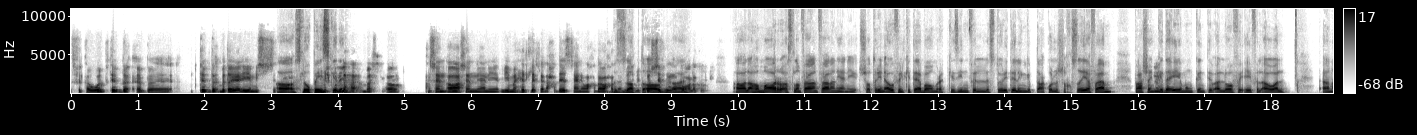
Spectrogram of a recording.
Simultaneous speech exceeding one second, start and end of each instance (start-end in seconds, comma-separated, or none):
8.0-9.3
